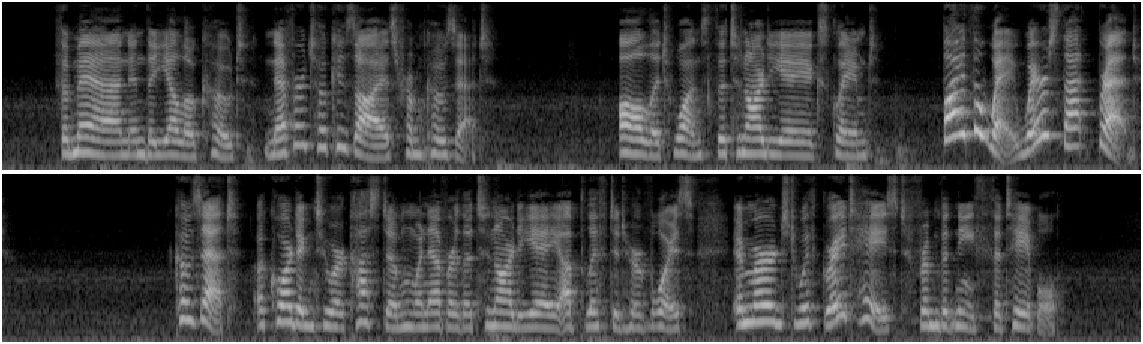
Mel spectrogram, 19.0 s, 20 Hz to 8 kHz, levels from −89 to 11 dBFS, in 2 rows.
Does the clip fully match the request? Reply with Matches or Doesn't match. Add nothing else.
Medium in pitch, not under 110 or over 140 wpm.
Doesn't match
